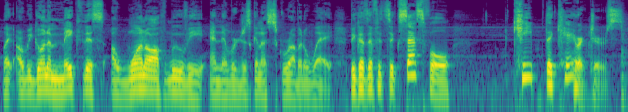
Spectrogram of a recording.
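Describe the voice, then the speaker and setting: A man hosting a casual podcast chat, excitable and quick to laugh, with lots of ums. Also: deep voice. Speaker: podcast host.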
